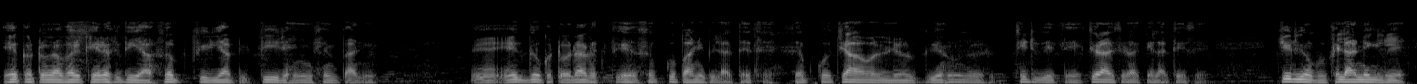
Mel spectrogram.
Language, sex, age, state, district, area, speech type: Hindi, male, 60+, Uttar Pradesh, Hardoi, rural, spontaneous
